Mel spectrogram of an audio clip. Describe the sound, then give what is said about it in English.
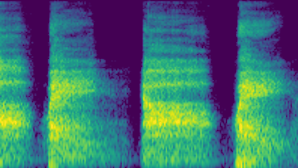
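Slow, deliberate breaths: a long airy inhale and exhale, then another full cycle, each breath broad and hissy with brief silent pauses between them. “And one interesting fact about this word is that some consider the pronunciation of Yahweh as the actual sound of breathing. Yah as the inhale and Weh as the exhale.”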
